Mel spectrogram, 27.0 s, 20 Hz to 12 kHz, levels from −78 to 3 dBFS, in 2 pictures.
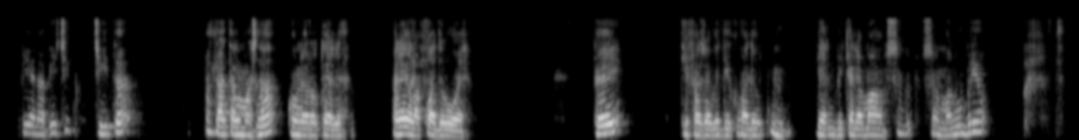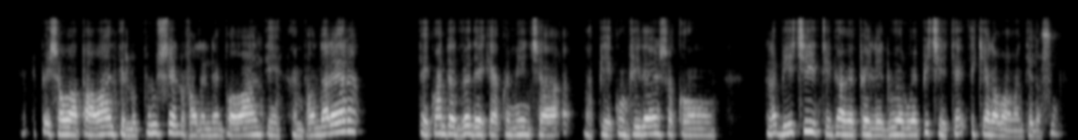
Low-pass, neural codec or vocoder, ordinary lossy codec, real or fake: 7.2 kHz; none; Opus, 64 kbps; real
